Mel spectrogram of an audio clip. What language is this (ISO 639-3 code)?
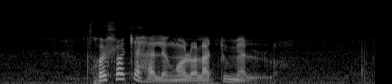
sot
